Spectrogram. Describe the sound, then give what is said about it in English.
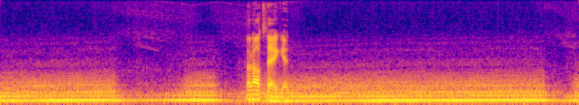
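A heavy truck engine in a driving video game drones steadily and loudly throughout, its deep hum holding under the driving, while a man speaks briefly over it partway through. “Oh yeah, we're getting this goddamn truck fast. I guess this engine is definitely not too slow.”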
